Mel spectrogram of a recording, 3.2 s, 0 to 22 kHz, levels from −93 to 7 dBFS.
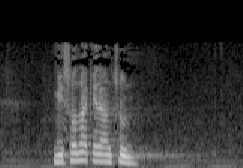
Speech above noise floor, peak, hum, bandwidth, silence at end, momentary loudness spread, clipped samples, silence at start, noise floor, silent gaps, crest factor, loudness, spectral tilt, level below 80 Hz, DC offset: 31 dB; -8 dBFS; none; 8 kHz; 1.25 s; 9 LU; under 0.1%; 0.7 s; -52 dBFS; none; 16 dB; -21 LUFS; -6 dB/octave; -56 dBFS; under 0.1%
